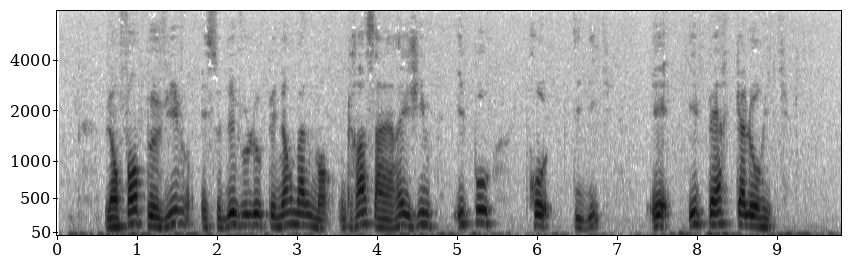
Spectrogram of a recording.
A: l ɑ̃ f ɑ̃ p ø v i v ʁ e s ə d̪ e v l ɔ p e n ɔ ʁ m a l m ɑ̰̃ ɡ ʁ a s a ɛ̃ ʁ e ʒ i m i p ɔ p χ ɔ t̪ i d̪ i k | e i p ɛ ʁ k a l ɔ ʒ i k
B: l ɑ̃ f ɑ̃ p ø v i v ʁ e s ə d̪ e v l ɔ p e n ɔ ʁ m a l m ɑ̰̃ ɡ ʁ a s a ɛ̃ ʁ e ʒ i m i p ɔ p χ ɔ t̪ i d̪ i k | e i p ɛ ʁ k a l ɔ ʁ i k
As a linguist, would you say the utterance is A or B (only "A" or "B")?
B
